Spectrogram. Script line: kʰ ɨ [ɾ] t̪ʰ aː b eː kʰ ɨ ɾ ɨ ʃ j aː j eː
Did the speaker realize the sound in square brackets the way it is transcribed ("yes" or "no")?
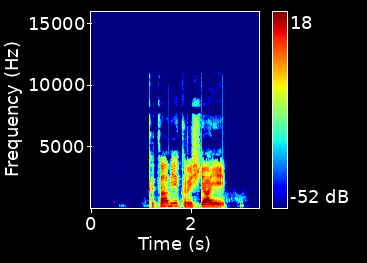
no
